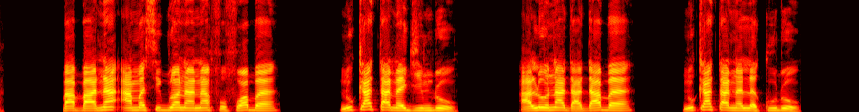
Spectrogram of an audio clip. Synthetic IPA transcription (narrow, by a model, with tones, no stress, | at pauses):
ba˨ba˨nã˦ʔa˨mɛ̃˨si˨ɡ͡blɔ˦nã˨nã˦fo˨fɔ˦a˦bɛ˦ | nũ˦ka˦t̪a˦nɛ̃˨d͡ʑi˨˦m˦ɖo˦˨ | a̰˨lo˦nã˦d̪a˨d̪a˦bɛ˦ | nũ˦ka˦t̪a˦nɛ̃˨lɛ˨ku˦ɖo˦˨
